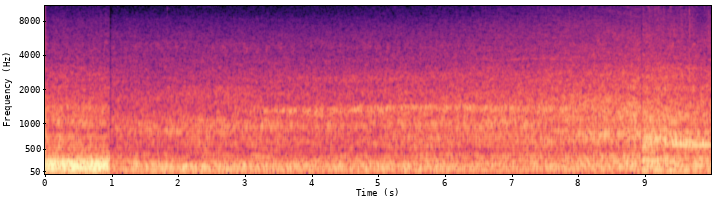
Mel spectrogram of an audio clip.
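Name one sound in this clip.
A van's engine hums quietly as it rolls by.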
